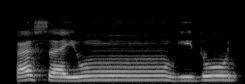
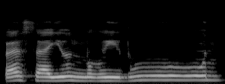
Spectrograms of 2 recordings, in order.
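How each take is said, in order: First: Slow recitation, long hum on "yun" in "fasayunghidun"; wrong held nun. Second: Slow recitation, short N in "Fasayunghidun"; no hum inside "Fasayunghidun"; correct clear nun. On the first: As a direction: blur the first N of "fasayunghidun" into a hum. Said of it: "Ini tidak benar". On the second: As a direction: go straight from N to gh in "Fasayunghidun". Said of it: "yang benar adalah dibaca jelas". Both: Shown as a demonstration.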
